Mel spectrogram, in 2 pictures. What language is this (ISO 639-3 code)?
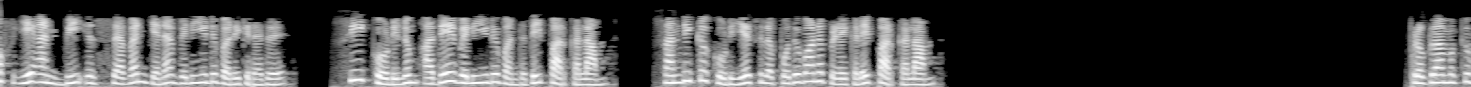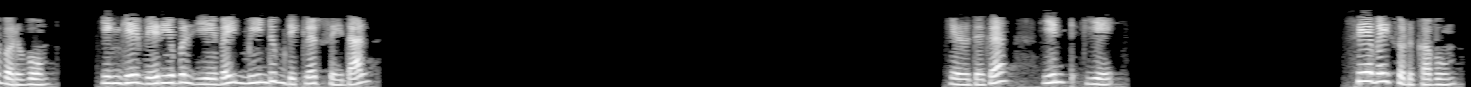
tam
